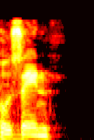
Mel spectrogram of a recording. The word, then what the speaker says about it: Posehn: How do you pronounce his surname? Brian Posehn.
